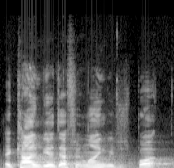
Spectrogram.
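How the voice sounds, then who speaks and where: A Scottish man in his fifties, a teacher, chatting as an interview guest and speaking slowly and clearly on purpose. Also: on the high side, steady tone. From Scotland. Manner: deliberately slowed, clear speech. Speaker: head of an English department, guest. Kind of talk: casual interview chat. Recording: long reverb with faint background noise.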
